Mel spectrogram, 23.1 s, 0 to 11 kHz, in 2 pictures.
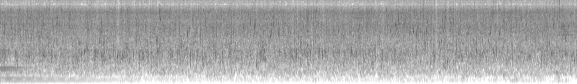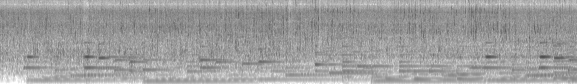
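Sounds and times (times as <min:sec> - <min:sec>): soft music with sustained tones: 0:00.0 - 0:02.1, 0:12.0 - 0:23.0
stream water babbling: 0:00.0 - 0:23.0.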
